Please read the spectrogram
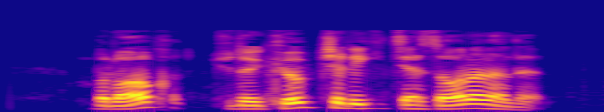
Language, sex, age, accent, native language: Uzbek, male, under 19, Andijon, Uzbek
